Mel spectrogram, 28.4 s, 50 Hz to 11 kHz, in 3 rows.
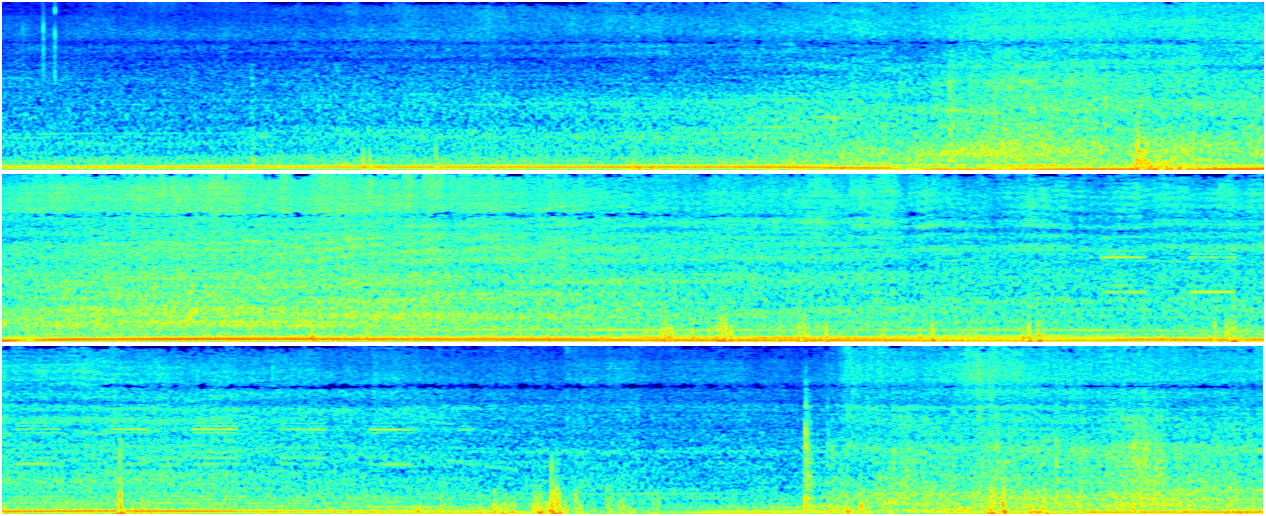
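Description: John Deere 544K wheel loader's diesel engine running steadily; its pitch drops for a few seconds about a quarter of the way in, then comes back up. Midway, a reversing alarm beeps about twice a second for a few seconds. A few sharp knocks near the end.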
